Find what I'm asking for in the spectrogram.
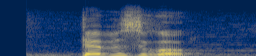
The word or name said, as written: pebsgo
